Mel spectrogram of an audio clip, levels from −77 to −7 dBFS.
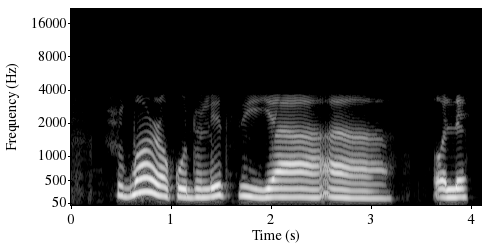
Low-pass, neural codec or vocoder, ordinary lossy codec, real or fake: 3.6 kHz; none; AAC, 32 kbps; real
